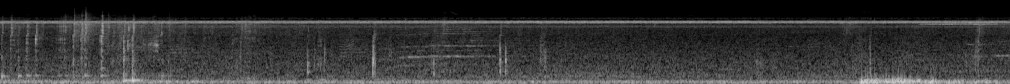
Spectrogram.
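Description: Insects drone steadily at one high pitch throughout. A few faint clicks sound over it, and a short low rumble comes near the end.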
